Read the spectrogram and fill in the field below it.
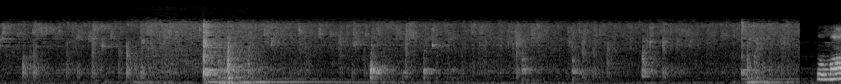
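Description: Pieces of fish fry in hot oil with a crackling sizzle, mixed with stirring and utensil scrapes in the pan, and a few clattering bumps along the way.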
